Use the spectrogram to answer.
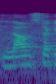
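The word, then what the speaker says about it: loves: একটাই হবে, কারণ কারণ এইখানে লাভ আমরা বলি, লাস্টের ইটাকে অ্যাকচুয়ালি কিন্তু উচ্চারণ করি না, ঠিক আছে?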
